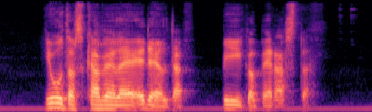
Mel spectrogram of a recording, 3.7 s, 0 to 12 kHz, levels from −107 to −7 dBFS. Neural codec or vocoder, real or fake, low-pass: codec, 44.1 kHz, 3.4 kbps, Pupu-Codec; fake; 10.8 kHz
